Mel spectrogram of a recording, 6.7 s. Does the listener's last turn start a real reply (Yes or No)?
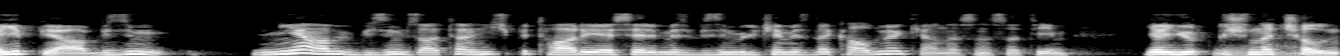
No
